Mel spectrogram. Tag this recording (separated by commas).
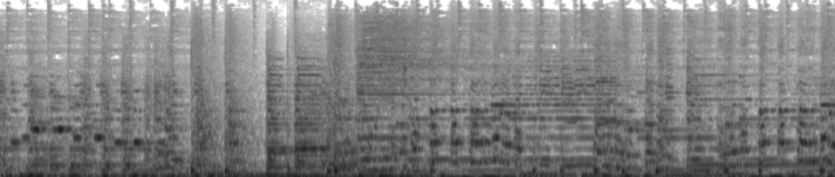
Music, Swing music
